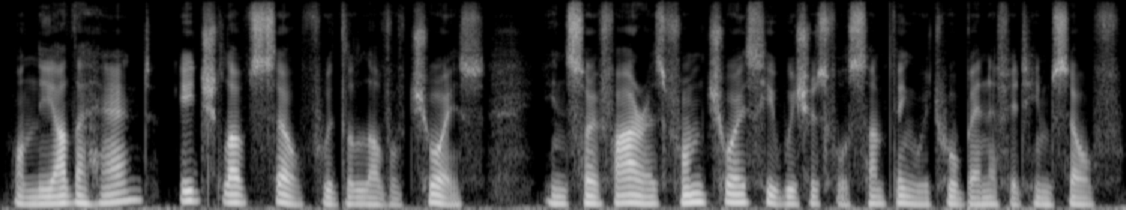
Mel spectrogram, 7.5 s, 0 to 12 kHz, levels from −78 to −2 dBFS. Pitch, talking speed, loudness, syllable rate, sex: 115 Hz, 210 wpm, -20 LUFS, 5.3 syllables/s, male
